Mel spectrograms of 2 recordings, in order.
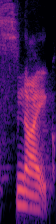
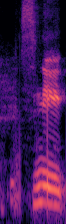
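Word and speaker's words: Snyk: let's talk about did I say it right snike right it's Nike it's it's it's snake oh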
